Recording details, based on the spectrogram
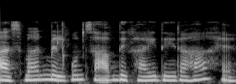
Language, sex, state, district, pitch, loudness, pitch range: Hindi, female, Chhattisgarh, Bastar, 200 Hz, -18 LUFS, 190-210 Hz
